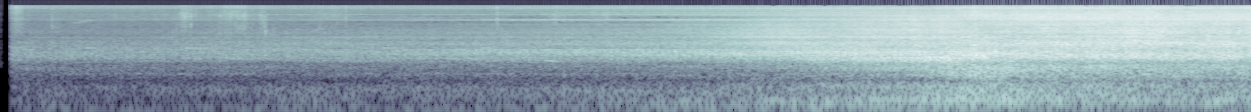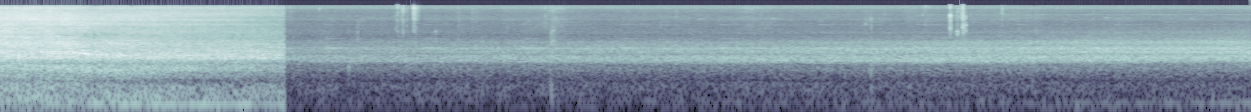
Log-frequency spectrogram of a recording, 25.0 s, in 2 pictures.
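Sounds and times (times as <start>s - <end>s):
train wheels rumbling on rails: 0.5s - 15.4s.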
